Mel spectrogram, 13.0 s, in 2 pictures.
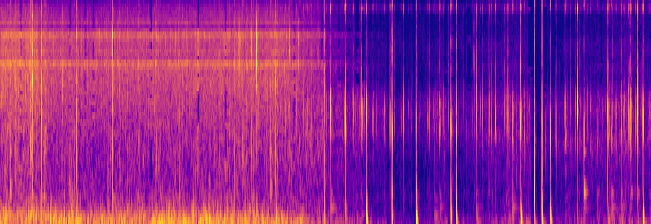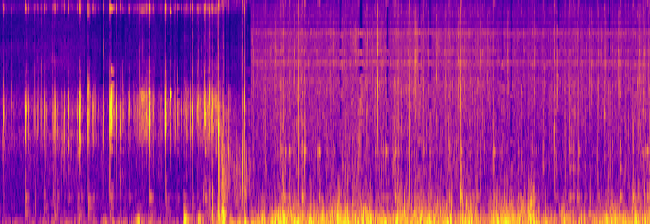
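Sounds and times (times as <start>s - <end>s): low wind rush: 0.0s - 3.2s, 8.4s - 13.0s
raindrops tapping: 0.0s - 13.0s.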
